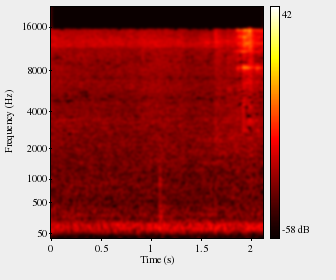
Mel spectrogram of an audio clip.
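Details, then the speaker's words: Yamaha Bison motorcycle with stuttering, backfiring and black smoke, after carburetor air screw adjustment: low, steady putter with even firing and no misses or pops; idle now fine, but it still stutters when riding. "kalau stasioner sudah oke tapi kalau buat lari masih belum"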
